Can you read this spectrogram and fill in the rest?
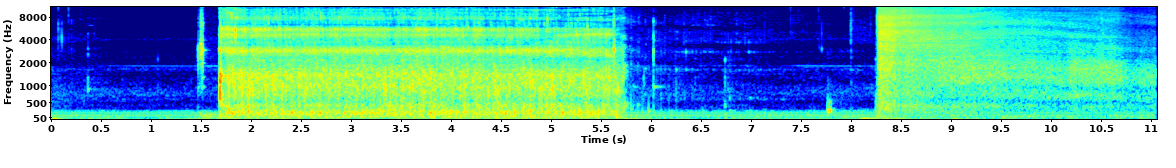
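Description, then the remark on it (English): Steady watery gurgling and bubbling of a bong being hit with marijuana, in two long bursts separated by a quiet pause with a faint click. No voices. “And while you're thinking about that, we're going to take a small break so I can hit this marijuana. If you hear gurgling, coughing, grow up.”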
